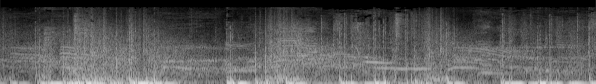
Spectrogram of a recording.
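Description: Civil War battle in the game Ultimate General Civil War, with artillery booms and rattling rifle volleys crackling in dense overlapping bursts, loud and near, while someone talks over the fighting.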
